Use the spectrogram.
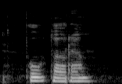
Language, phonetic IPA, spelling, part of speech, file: Polish, [puwˈtɔra], półtora, numeral, LL-Q809 (pol)-półtora.wav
